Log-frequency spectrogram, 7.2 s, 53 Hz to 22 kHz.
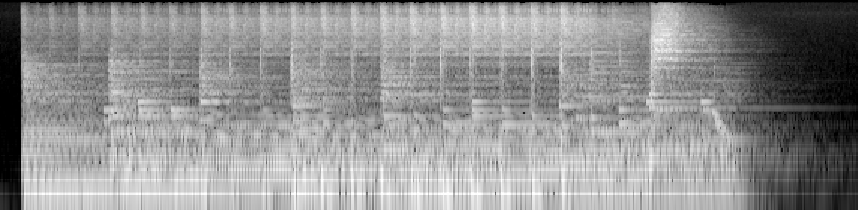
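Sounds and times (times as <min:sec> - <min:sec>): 
ballad intro music in 6/8 12/8 time: 0:00.2 - 0:06.6.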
